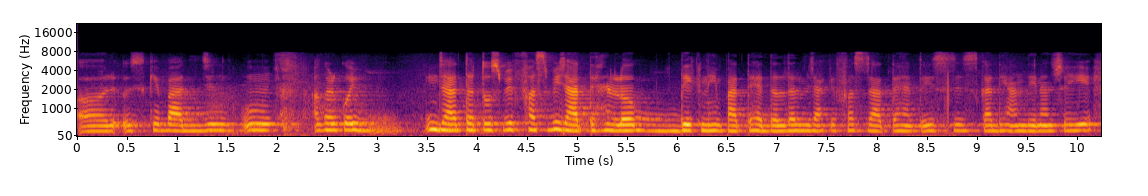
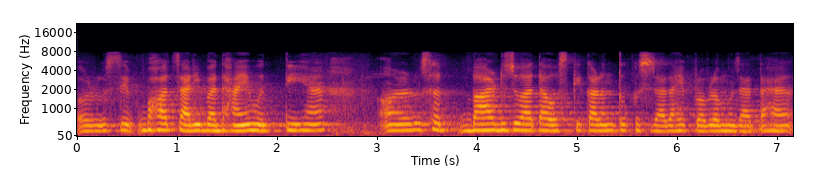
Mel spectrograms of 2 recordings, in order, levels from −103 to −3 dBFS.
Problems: none marked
